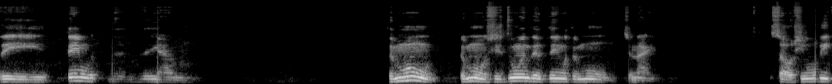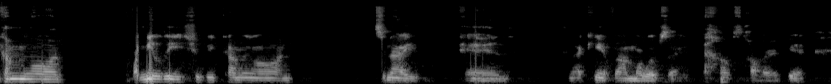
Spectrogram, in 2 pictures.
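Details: Aphasia in a male stroke survivor, nearly a year after a stroke on 7/14/22 (recorded 7/4/23); he is still recovering and says his aphasia made adding up numbers difficult.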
